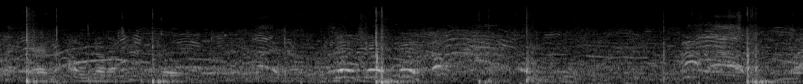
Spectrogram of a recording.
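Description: Volleyball crowd chatter and shouting, with a few sharp smacks of hands striking the ball during a rally, the loudest about four seconds in.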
